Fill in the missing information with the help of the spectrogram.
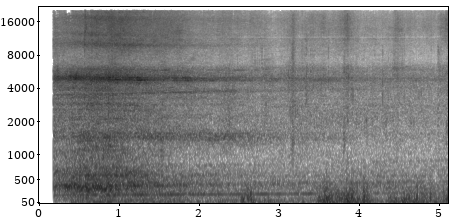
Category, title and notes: Soundscapes > Urban
Tampere tram recording
recording, Tampere, tram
